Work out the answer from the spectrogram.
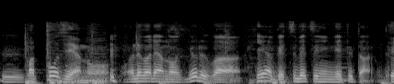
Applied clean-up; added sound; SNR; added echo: none; none; none; none.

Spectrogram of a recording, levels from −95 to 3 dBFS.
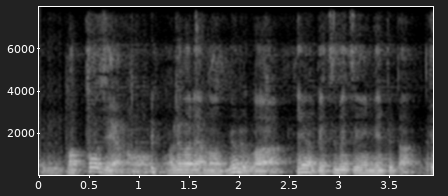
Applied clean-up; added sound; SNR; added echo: neural separator model SepFormer DNS4.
